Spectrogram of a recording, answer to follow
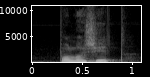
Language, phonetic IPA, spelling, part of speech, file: Czech, [ˈpoloʒɪt], položit, verb, Cs-položit.ogg
- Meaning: to lay, put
